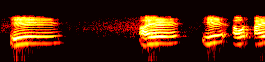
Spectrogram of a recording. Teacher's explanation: बाहर की तरफ ओंठ नहीं आ रहा है, ना वृत्ताकार बन रहा है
